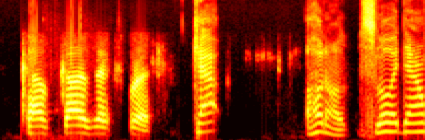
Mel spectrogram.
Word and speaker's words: Kavkaz Express: First off, man, how do you pronounce the company's name? Kavkaz Express. Hold on. Slow it down for me. Kavkaz.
